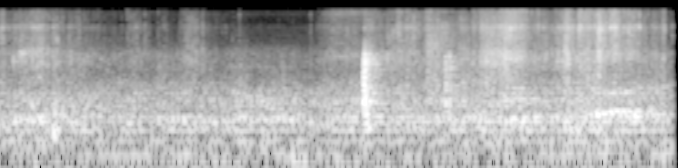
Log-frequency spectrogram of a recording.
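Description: Plastic glove crinkling and a cloth rag rubbing as gloved hands wipe ink away, with scattered small ticks and one sharp click a little under three seconds in.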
